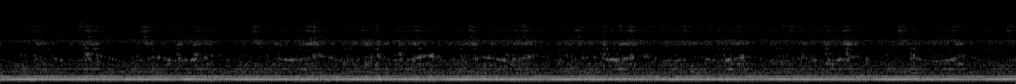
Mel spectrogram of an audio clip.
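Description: Footsteps thud on a treadmill belt.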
